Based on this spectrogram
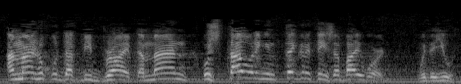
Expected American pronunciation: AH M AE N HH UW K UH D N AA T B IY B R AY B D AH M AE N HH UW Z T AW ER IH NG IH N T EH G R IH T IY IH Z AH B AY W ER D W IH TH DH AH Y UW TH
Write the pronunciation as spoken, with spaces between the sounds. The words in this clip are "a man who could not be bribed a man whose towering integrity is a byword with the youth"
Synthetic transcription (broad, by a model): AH M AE N HH UW K UH D N AA T B IY B R AY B D AH M AE N HH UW S T AW ER IH NG IH N T EH G R IH T IY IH S AH B AY W ER D W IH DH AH Y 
